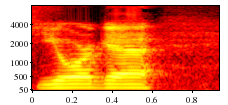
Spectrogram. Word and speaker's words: Iorga: It actually was spelled I-O-R-G-A. I think it was intended to be pronounced Yorga, and then they realized people aren't going to know how to pronounce it, so let's just put the Y in front of it.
